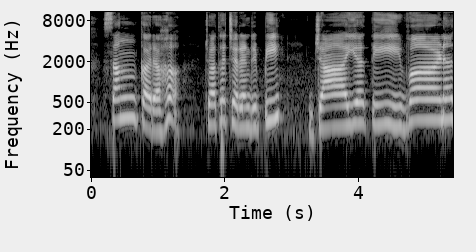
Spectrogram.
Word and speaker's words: संकरः: में अ मिक्स करेंगे संकर, र में अ की मात्रा तो विसर्ग को पढ़ेंगे ह, संकरः।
